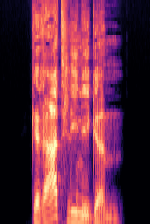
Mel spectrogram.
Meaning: strong dative masculine/neuter singular of geradlinig
- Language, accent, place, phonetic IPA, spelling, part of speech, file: German, Germany, Berlin, [ɡəˈʁaːtˌliːnɪɡəm], geradlinigem, adjective, De-geradlinigem.ogg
